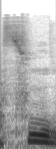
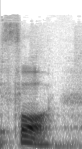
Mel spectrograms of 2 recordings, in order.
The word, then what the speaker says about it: four: Le 4, ça se prononce pas four ou je ne sais quoi comme en français un four, c'est 4.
